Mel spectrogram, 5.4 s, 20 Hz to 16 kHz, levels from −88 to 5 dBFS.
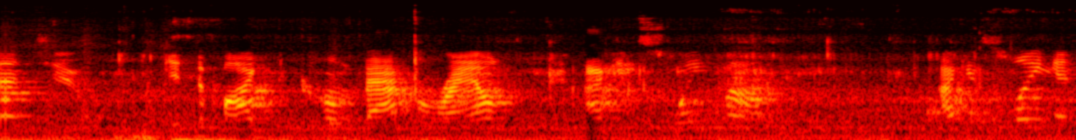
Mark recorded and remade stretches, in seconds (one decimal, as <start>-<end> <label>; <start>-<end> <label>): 0.0-5.4 recorded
